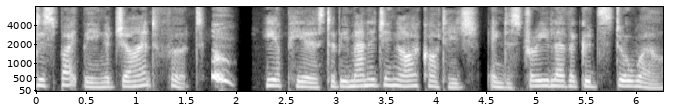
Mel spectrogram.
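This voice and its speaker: Putting on a character voice, a woman speaks at a moderate pace with very even loudness in a dry, close sound with no echo. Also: medium pitch for a woman, ordinary pitch variation. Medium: comedy sketch. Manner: deadpan, formal.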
